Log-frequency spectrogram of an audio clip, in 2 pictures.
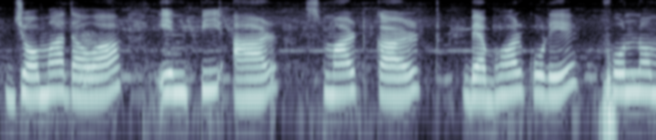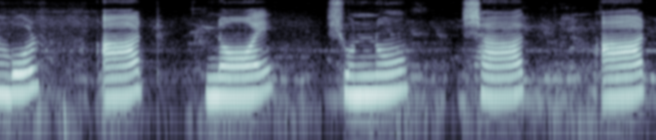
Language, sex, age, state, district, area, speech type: Bengali, female, 18-30, West Bengal, Jalpaiguri, rural, read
